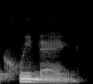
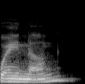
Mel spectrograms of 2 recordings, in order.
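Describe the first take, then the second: First: It is said the way the English spelling suggests. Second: It is said closer to the Chinese pronunciation. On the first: The speaker calls it wrong. "spelled in a way where we want to say Huineng" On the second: The speaker calls it right. "to pronounce it Huineng"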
